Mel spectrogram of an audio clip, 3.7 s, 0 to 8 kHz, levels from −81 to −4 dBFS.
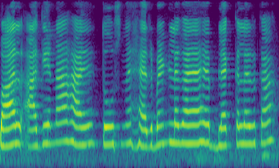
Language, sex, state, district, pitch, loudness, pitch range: Hindi, female, Gujarat, Valsad, 310 Hz, -17 LUFS, 295-320 Hz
